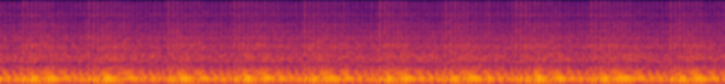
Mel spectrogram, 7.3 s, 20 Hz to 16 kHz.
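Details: Sears Craftsman lawn mower with a Honda engine, model 944.365452, running: uneven note that surges and dips a little over once a second; the engine is misfiring and the owner asks for the cause.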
